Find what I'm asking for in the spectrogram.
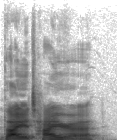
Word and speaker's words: Thyatira: And then Thyatira, did I say that right? – Yeah.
